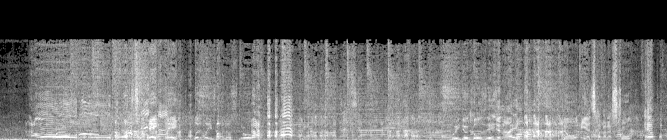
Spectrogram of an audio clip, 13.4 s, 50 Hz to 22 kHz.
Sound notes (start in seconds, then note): 1.3 laughter; 10.2 laughter; 10.3 laughter stops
